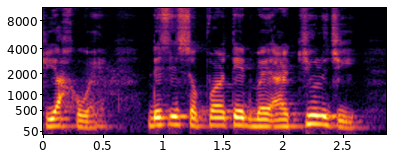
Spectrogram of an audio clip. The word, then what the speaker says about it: Yahweh: a paris museum that yhwh confirmed this pronunciation as yahweh we have a lot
